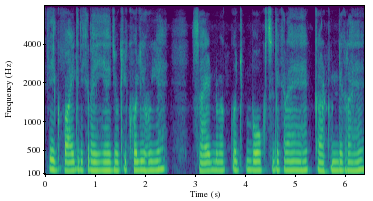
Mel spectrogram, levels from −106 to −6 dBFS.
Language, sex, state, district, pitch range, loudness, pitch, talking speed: Hindi, male, Bihar, East Champaran, 150-155 Hz, -31 LUFS, 150 Hz, 195 wpm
